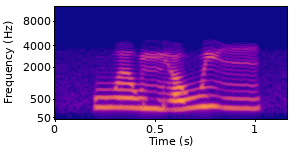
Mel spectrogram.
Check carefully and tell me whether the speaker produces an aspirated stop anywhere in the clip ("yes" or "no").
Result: no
